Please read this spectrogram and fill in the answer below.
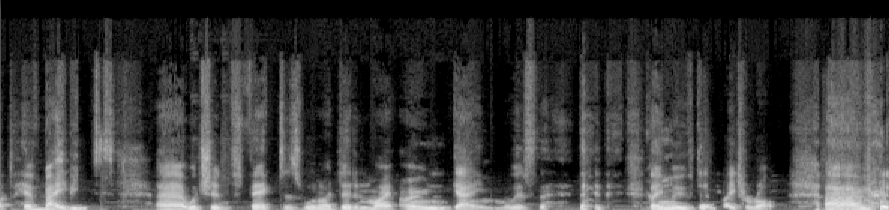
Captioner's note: laughs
